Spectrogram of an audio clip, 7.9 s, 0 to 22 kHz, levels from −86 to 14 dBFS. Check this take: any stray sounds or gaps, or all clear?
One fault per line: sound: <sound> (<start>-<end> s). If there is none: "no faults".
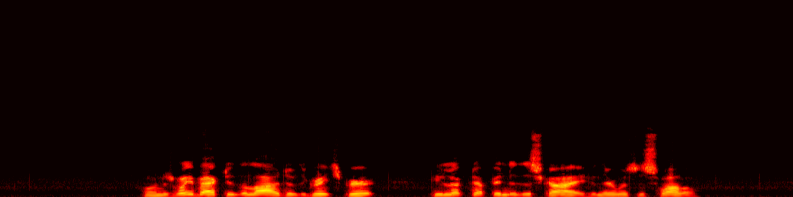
no faults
